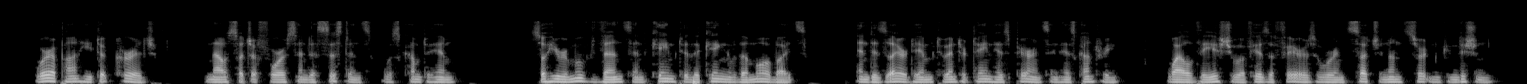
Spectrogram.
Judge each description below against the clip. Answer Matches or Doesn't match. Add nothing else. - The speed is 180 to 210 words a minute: Matches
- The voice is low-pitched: Matches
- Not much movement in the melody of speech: Matches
